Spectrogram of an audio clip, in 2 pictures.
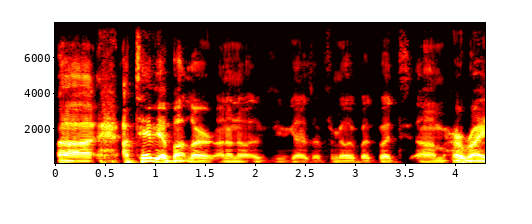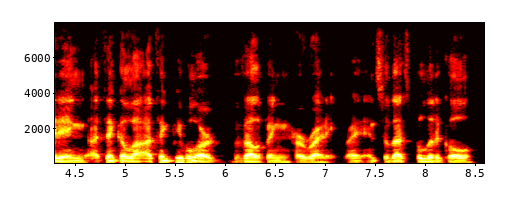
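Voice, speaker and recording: A man on a discussion panel who speaks haltingly and restarts his sentences often. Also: very deep voice, expressive.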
